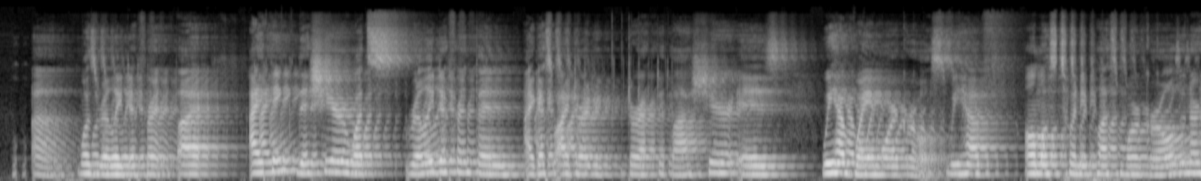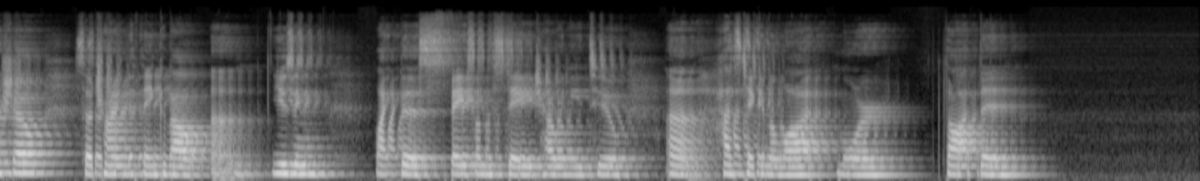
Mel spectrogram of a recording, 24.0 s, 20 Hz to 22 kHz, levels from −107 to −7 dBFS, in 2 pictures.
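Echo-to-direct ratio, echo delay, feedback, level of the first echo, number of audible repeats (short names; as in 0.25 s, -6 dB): -5.0 dB, 97 ms, 46%, -6.0 dB, 5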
